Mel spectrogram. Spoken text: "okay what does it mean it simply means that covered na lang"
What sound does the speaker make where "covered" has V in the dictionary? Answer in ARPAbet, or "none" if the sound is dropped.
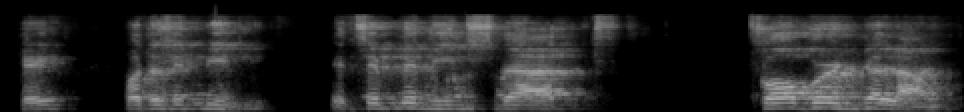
P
